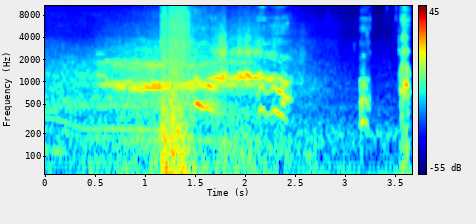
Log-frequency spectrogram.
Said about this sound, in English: You have just been hit by a car that JPC is driving.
